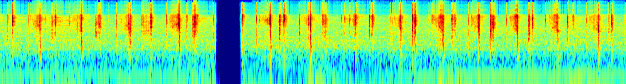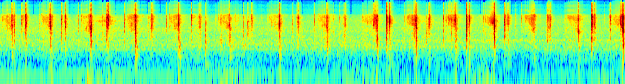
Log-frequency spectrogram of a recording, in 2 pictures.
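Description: Tarot cards being shuffled and laid down, a dense stream of close, crisp riffling flicks and snaps repeating steadily at moderate volume, broken by one brief silent gap, with no talking.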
